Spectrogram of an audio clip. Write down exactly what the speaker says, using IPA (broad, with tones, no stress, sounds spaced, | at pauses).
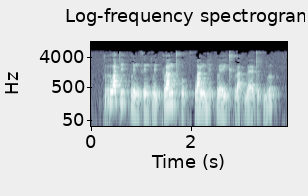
k r u˥˩ a̯ t i˥˩ t̚ p l i˨˩ n s i˨˩ n k l i˨˩ ʔ k l a˥˩ n tʰ u˨˩ ʔ kʰ w a˧ ŋ b i˥˩ t̚ p l eː˧ j kʰ l a˨˩ t̚ b ɛː˧ t ɯ˨˩ k̚ b ɯ˥˩ k̚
